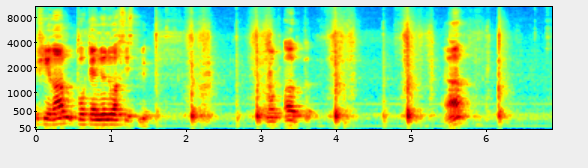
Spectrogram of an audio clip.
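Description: A knife slices through a raw potato.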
